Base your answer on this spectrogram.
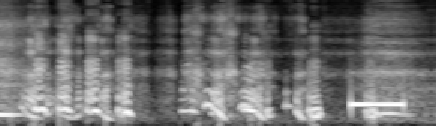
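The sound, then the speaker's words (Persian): A phone call cuts off: after a stretch of talk, a single steady beeping tone sounds alone for about half a second. “متاسفانه تماس جانم قطع شد.”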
